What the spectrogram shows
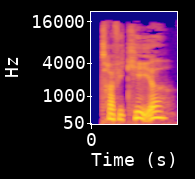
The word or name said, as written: trafikeret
